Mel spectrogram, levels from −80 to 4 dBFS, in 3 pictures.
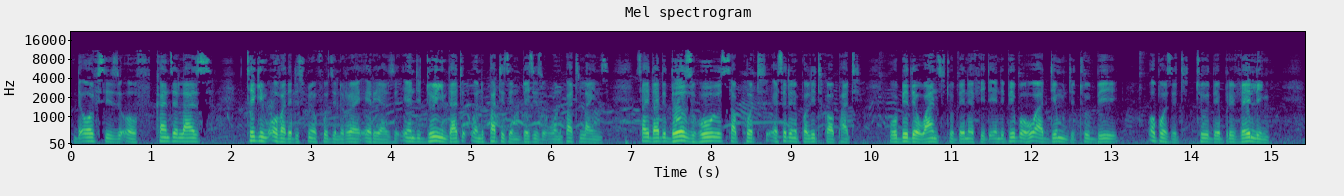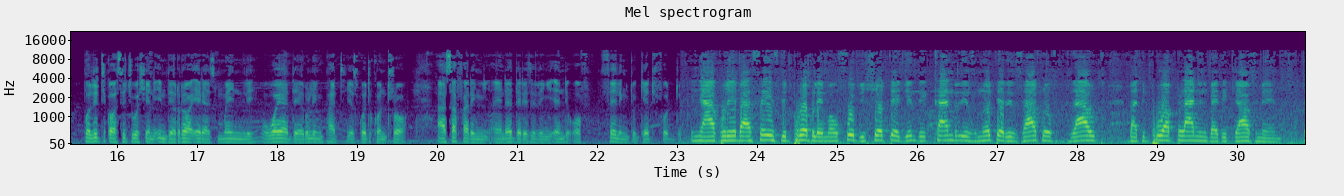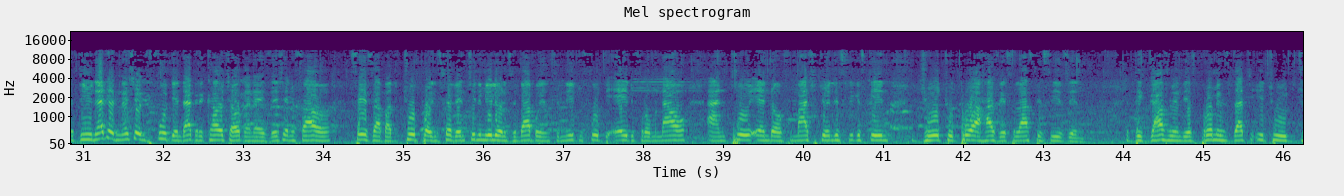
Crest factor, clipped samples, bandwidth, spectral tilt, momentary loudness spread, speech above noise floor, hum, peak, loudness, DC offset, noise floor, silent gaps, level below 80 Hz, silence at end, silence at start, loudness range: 14 dB; under 0.1%; 11.5 kHz; -5.5 dB/octave; 12 LU; 29 dB; none; -4 dBFS; -19 LUFS; under 0.1%; -47 dBFS; none; -34 dBFS; 0 s; 0.05 s; 8 LU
